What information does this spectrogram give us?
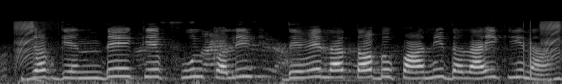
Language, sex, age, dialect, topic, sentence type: Bhojpuri, female, 18-24, Northern, agriculture, question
